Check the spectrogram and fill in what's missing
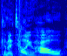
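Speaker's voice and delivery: usual speaking voice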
